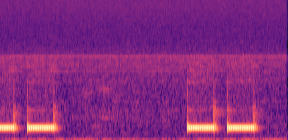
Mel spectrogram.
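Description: Telephone call to a TV phone-in show caller: two pairs of short ringback tones, each a double beep, with a quiet pause between the pairs and no speech.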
